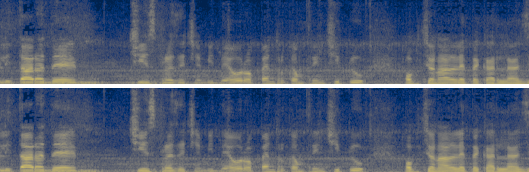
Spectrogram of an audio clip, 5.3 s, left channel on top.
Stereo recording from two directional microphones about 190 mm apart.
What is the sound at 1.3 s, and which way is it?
Speech, 25° right (ahead or behind).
